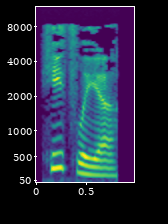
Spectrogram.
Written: heathleah

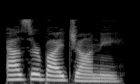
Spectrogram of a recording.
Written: azerbaijani

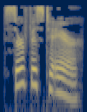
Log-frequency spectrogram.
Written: surface-to-air

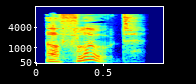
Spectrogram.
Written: afloat

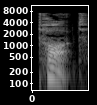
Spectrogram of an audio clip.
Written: taut

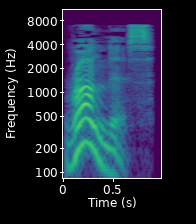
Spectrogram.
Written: wrongness

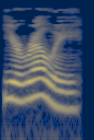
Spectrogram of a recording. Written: yareli

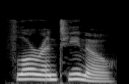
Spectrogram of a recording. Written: florentino

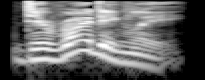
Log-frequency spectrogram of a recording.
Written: deridingly

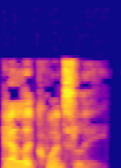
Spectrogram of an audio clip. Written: eloquently

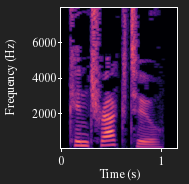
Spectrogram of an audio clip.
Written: contractu

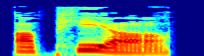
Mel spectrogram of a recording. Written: apia

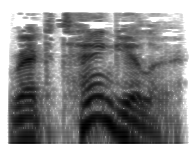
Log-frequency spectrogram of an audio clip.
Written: rectangular

